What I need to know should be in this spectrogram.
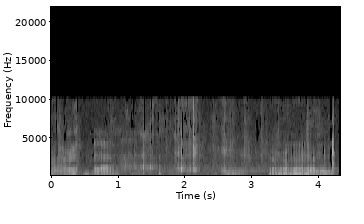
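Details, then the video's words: Rat Terrier named Henry eating an apple indoors on October 25, 2009; low rumbling growls in bursts alongside crisp chewing and crunching clicks, a louder growl run near the end. "Nom Nom Nom - Henry Eating an Apple"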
